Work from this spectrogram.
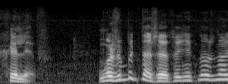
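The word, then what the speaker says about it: חֵלֶב: Или, значит, что нужно на жертвенник ложить хелев, да, жир. Но в Торе нет огласовок. И халяв, молоко, пишется точно так же, как хелев.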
